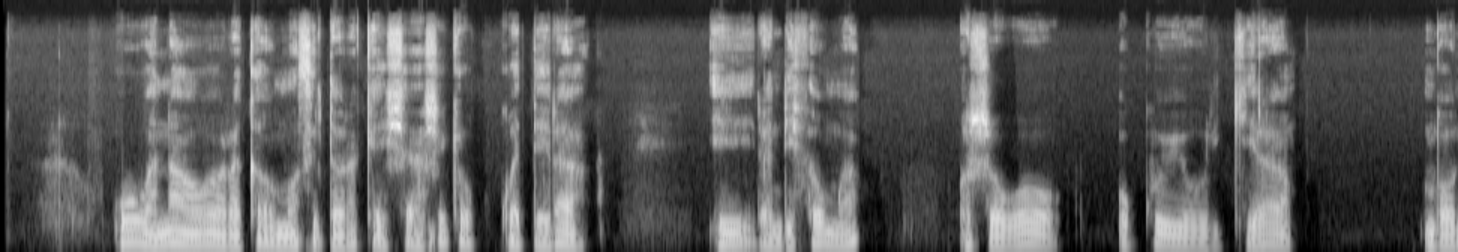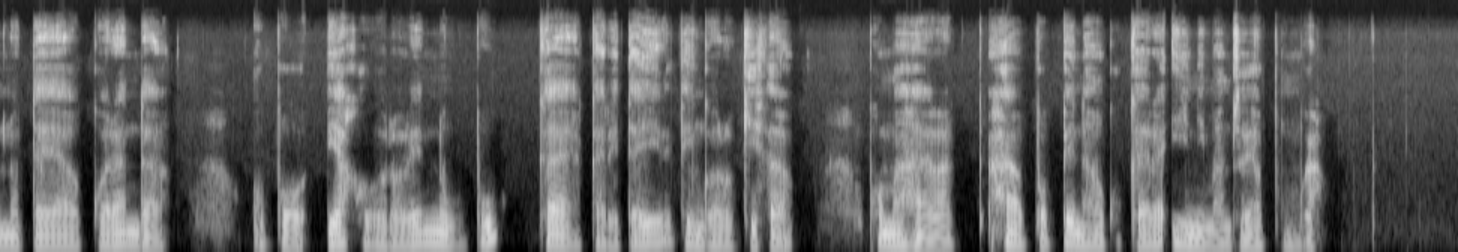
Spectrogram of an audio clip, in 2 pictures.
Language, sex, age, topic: Oshiwambo, male, 25-35, finance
